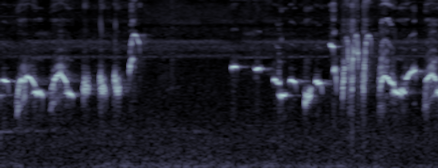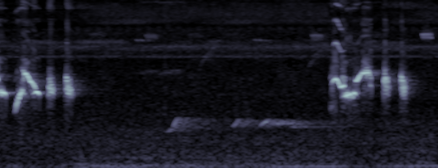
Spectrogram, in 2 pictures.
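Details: White-rumped shama under stress, singing as a lure to draw song from another bird: bursts of varied, rapid whistles and chattery notes with sharp accents, separated by pauses holding a low steady whistle.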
